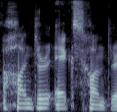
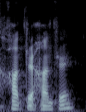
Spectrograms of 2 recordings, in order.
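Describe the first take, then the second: First: The X is spoken aloud between the words. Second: The X is silent between the words. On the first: "I am uh, on the camp that says Hunter X Hunter" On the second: "the correct quote unquote pronunciation is Hunter Hunter"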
